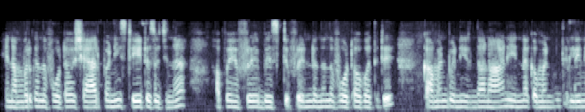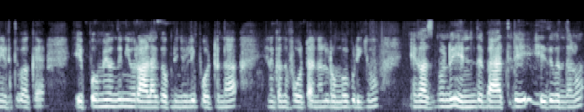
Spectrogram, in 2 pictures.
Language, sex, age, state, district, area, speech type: Tamil, female, 18-30, Tamil Nadu, Thoothukudi, urban, spontaneous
